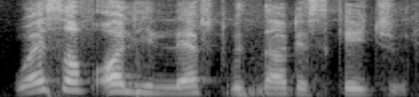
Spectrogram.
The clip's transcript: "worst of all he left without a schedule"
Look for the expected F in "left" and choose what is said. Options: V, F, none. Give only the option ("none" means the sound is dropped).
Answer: F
